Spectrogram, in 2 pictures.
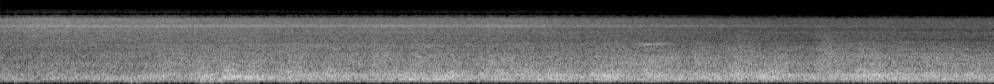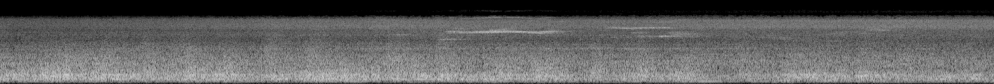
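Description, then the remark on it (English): A D subway train arrives to terminate, roaring loudly and steadily through the station, a dense rumbling rush of wheels and air, with a brief high-pitched squeal rising near the end. No one speaks. “As a D train arrives to terminate.”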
